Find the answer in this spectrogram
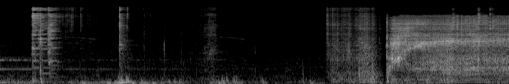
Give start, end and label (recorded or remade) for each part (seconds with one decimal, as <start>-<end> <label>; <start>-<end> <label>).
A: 0.0-2.9 recorded; 2.9-5.1 remade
